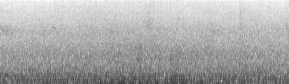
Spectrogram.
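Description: A car drives by along the street.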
